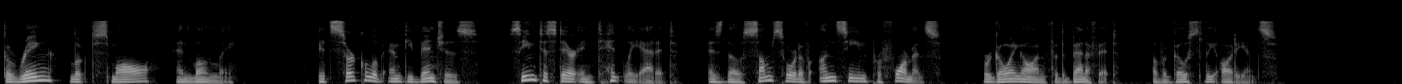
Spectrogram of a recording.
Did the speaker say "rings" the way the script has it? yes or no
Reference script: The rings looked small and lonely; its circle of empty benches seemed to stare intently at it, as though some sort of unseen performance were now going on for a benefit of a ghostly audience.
no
